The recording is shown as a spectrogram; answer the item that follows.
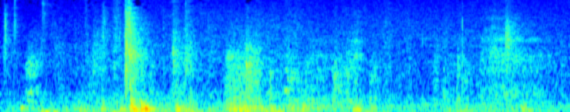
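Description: A dog whining quietly in short spells, with a few light knocks and rustles of movement.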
